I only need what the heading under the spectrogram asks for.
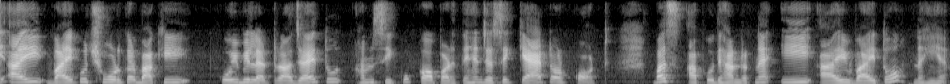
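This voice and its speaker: Woman teacher, kinda high voice, patient, repeats stuff, dry close sound. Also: dry recording. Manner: patient, repeats and spells out letters slowly. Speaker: English teacher. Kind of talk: spoken classroom lesson.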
